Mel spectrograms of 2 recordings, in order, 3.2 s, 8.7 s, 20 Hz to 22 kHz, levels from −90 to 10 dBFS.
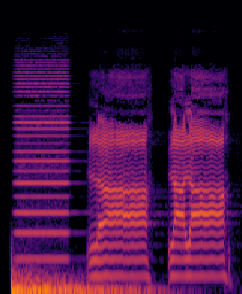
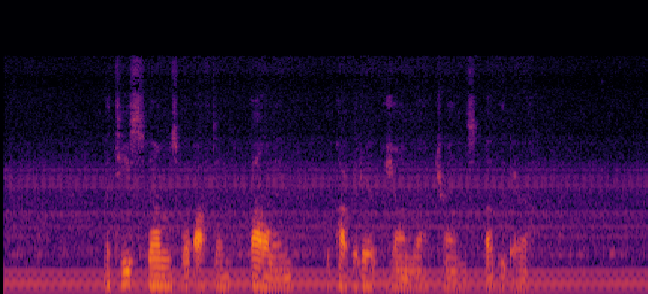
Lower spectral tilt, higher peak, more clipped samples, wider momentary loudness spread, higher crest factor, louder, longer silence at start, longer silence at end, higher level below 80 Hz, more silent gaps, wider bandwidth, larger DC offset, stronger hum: second, -3.5 dB/octave vs -7.5 dB/octave; second, -10 dBFS vs -6 dBFS; neither; second, 7 LU vs 19 LU; second, 16 dB vs 24 dB; about the same, -26 LUFS vs -27 LUFS; about the same, 0.15 s vs 0.05 s; first, 0.2 s vs 0 s; first, -28 dBFS vs -44 dBFS; neither; about the same, 12 kHz vs 11.5 kHz; neither; second, none vs 60 Hz at -50 dBFS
